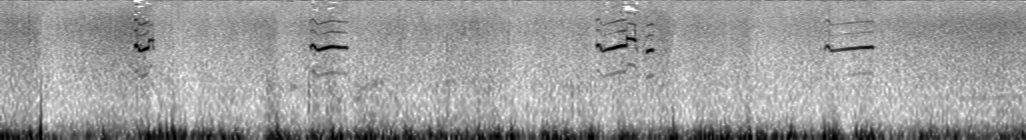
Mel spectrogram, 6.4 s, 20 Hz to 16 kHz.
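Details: A Killdeer calls near Spencer, South Dakota, on 30 May 1998, a few miles from an F4 tornado. It gives shrill, high, slurred calls, one every second or so, over a steady low rumble of wind.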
